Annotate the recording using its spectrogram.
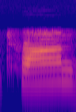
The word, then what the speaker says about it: Tran: Tran or Tron, doesn't matter.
